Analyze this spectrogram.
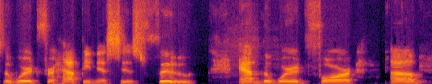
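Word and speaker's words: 福: happiness because in chinese the word bat is pronounced fu and the word for happiness is also foo and playing with words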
